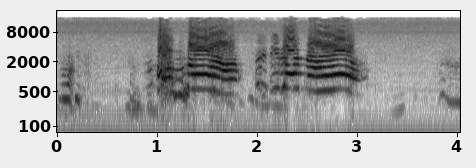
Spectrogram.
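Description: A young boy cries and wails loudly with a wavering voice.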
